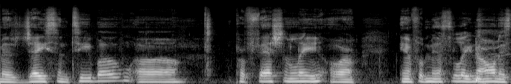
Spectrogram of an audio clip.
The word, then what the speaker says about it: Thibeau: or infamously known as Tebow the. Yeah. From Baton Rouge, Louisiana. Where did that name come from? Well, Tebow's my last name, actually. Yeah. So, I just shortened it up. It's spelled Thibeau.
